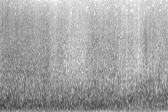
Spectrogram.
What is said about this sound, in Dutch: Er komt vuur onderuit de raket en langzaam gaat Zappy omhoog. De lucht in.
